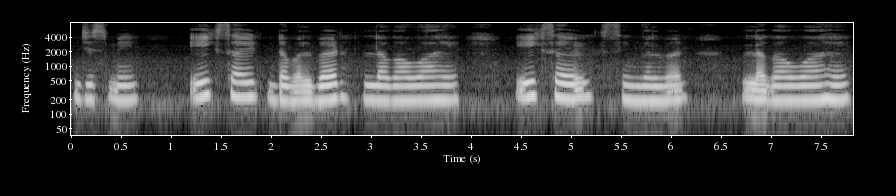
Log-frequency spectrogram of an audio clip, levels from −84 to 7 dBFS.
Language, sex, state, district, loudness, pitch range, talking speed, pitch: Hindi, female, Rajasthan, Jaipur, -16 LUFS, 195-210 Hz, 115 wpm, 200 Hz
